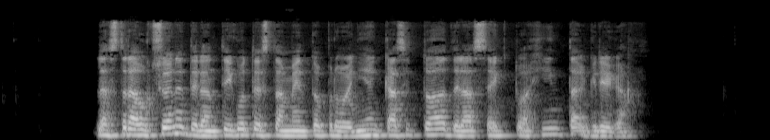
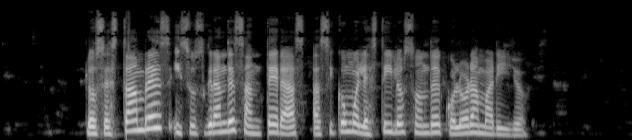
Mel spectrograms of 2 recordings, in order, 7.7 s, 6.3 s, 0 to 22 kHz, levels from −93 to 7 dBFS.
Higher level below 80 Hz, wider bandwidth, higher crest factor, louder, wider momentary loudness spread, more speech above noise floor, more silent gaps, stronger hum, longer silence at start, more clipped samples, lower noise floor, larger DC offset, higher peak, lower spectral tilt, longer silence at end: first, -60 dBFS vs -68 dBFS; second, 12 kHz vs 15.5 kHz; about the same, 18 dB vs 18 dB; about the same, -19 LUFS vs -18 LUFS; about the same, 8 LU vs 10 LU; first, 71 dB vs 63 dB; neither; neither; first, 1 s vs 0.85 s; neither; first, -89 dBFS vs -81 dBFS; neither; about the same, -2 dBFS vs -2 dBFS; about the same, -5.5 dB/octave vs -4.5 dB/octave; first, 1.35 s vs 1.05 s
